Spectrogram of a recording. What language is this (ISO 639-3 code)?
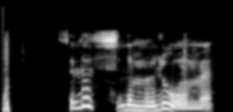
kab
